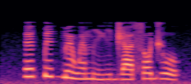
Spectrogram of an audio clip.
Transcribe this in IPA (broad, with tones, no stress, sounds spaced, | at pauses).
ɛ˦ k͡p e˦ ɡ͡b ɛ̃˦˨ w ɛ̃˧ m i˨ j i˧ d͡ʒ a˧ s ɔ˦ d͡ʒ o˦˨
